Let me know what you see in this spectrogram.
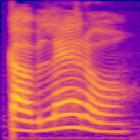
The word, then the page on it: tablero: Spanish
